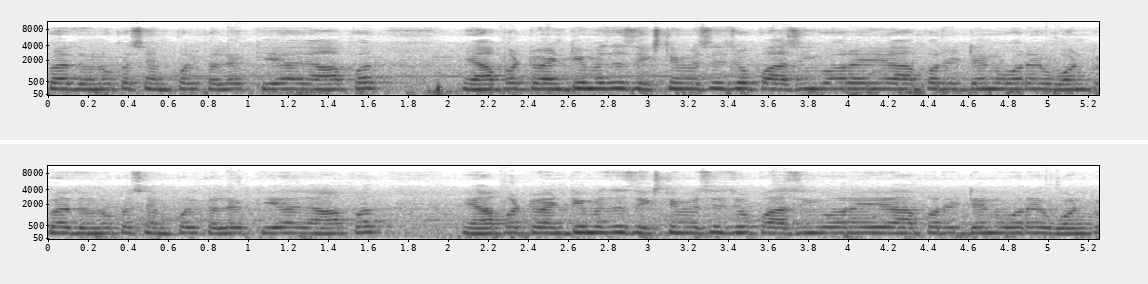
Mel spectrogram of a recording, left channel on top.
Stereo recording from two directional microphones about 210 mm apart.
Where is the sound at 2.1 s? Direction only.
45° left (ahead or behind).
